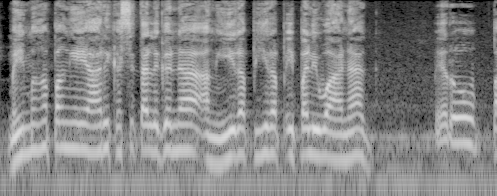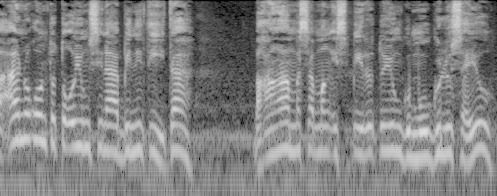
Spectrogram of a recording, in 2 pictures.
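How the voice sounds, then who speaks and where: Actor as a concerned young cousin, higher male voice. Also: moderate pace, a little hiss or hum, natural voice. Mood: concerned, curious. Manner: coaxing, reasoning, mildly reproachful. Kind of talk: Filipino radio drama acting.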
